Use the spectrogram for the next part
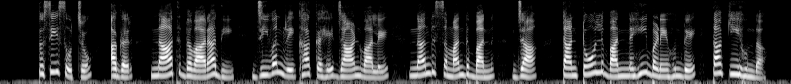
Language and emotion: Punjabi, neutral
